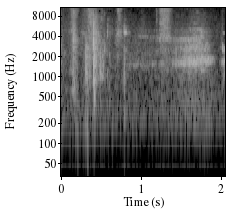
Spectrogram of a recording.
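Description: Hands handling paper planner pages and a sticker sheet: a few small taps in the first second, then a soft papery rustle in the second half as a date-cover sticker is laid on the page.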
